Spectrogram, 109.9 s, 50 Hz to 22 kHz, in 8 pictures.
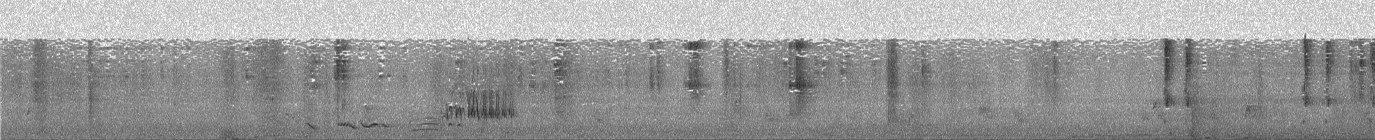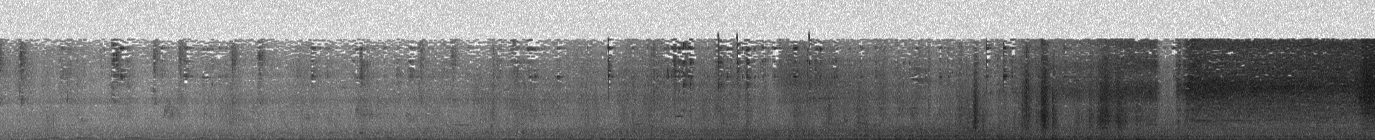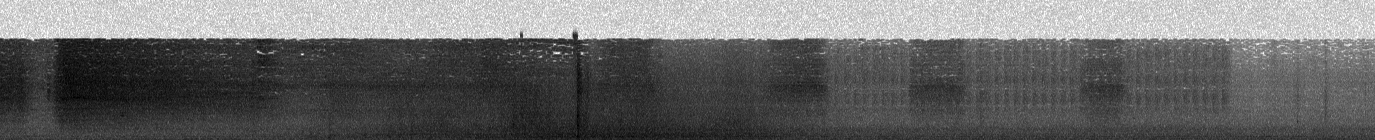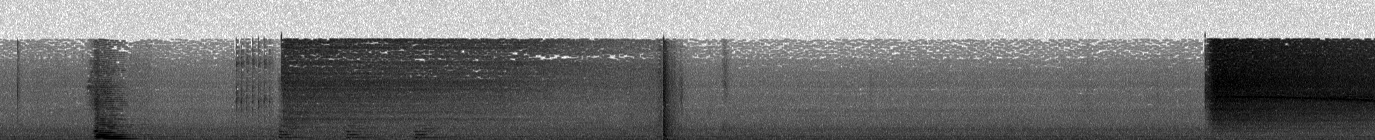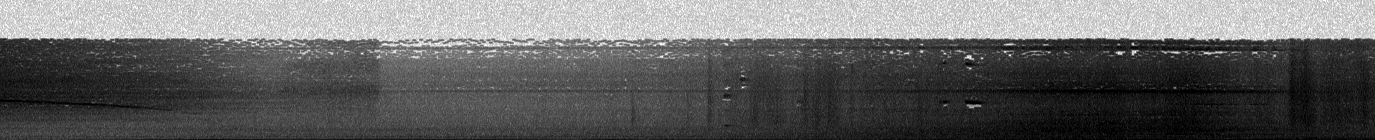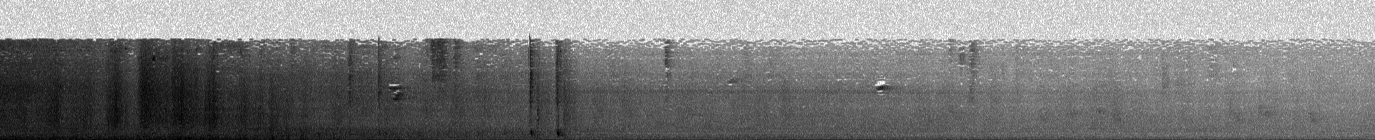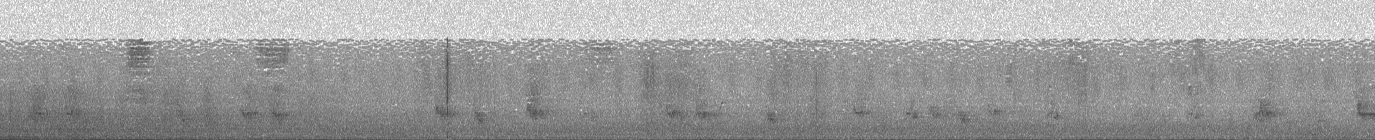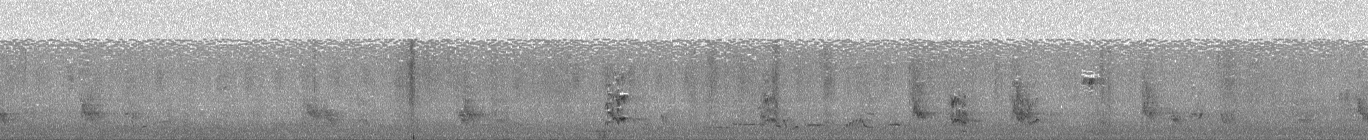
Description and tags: Diesel train arrives and departs 2
Diesel passenger train arrives at station and stops, another behind it passes through on the other side of the track. The doors open and close, horn beeps and the train departs. Birds are audible at the start and end.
